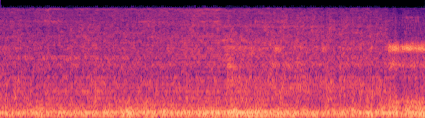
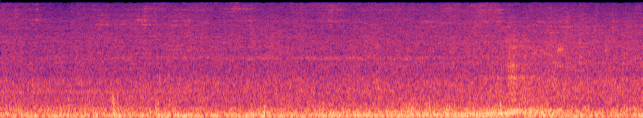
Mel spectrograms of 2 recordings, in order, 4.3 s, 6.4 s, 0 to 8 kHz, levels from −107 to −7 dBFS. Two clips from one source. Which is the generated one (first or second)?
first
